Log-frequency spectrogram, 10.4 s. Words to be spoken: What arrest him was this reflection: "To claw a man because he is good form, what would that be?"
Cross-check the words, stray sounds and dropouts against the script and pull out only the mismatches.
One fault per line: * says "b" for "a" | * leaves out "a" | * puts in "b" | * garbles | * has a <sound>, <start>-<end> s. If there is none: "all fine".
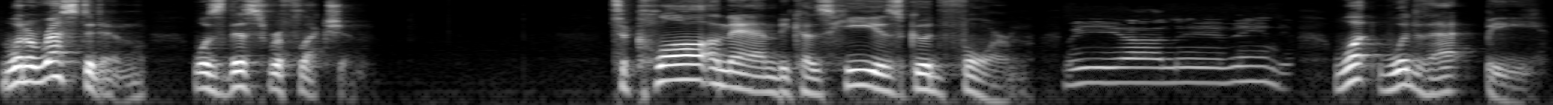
* says "arrested" for "arrest"
* has a sigh, 7.1-8.6 s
